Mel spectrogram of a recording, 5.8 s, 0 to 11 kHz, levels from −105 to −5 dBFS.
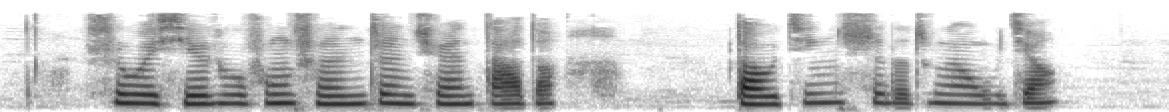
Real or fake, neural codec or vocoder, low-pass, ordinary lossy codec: real; none; 7.2 kHz; AAC, 48 kbps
